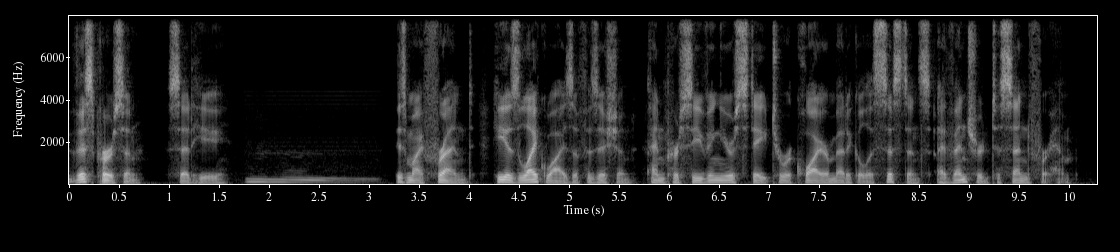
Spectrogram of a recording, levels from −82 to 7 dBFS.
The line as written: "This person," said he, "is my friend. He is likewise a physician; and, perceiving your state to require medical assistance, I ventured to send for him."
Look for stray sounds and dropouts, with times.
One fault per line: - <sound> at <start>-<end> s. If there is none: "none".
- sigh at 1.7-3.1 s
